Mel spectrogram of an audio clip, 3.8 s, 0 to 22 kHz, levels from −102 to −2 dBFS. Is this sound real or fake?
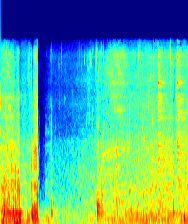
real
